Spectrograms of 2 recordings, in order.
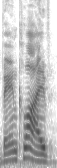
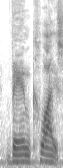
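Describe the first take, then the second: First: The name ends with a v sound. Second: The name ends with an s sound. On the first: The speaker calls it wrong. "I've been saying it wrong" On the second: The speaker calls it right. "Van Cleis, not Van Clive"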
